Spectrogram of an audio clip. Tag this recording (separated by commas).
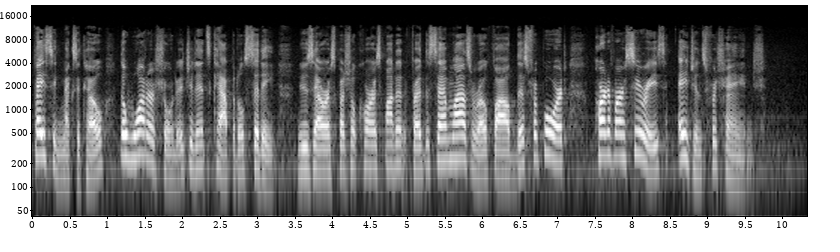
Speech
